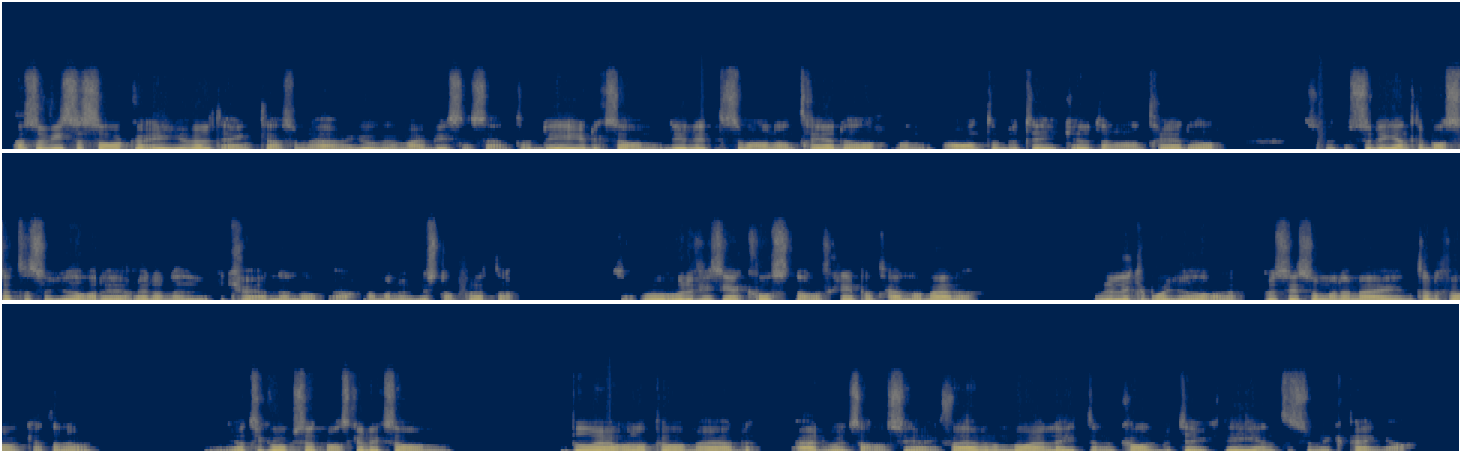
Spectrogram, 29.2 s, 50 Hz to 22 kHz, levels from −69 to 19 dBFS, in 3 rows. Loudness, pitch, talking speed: -15 LUFS, 85 Hz, 230 wpm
